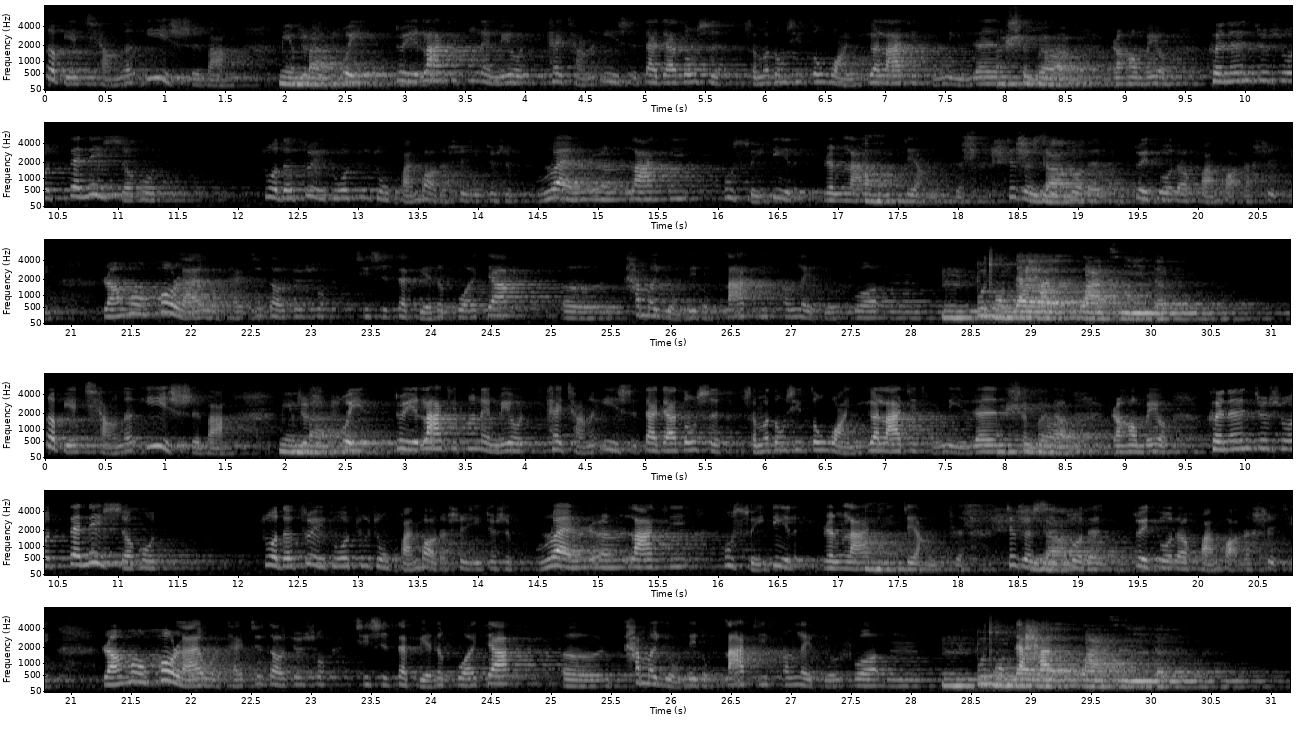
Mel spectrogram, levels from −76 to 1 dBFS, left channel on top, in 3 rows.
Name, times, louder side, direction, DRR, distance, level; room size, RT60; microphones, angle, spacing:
voice 1, 0.0-11.3 12.2-19.2 19.5-23.1 23.4-24.8 25.1-28.1 28.9-29.2, right 4 dB, 40° right, 11 dB, 0.7 m, -38 dB
voice 2, 1.9-2.5 7.9-8.6 17.2-17.5 18.0-18.9 28.2-30.1, left 1 dB, 15° left, 1 dB, 1.7 m, -34 dB
14.0 x 6.3 x 9.8 m, 2.4 s
head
